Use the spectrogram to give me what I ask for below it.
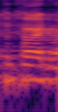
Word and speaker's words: Picard: I mean, you have to point out that Picard rhymes with Descartes, so...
